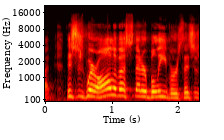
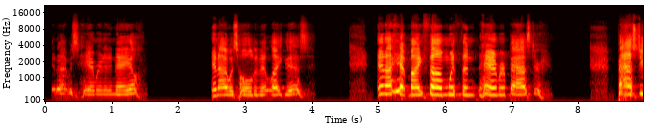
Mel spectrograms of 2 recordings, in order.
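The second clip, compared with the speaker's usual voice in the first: lightly voiced distressed confession; a hint of a panicky man telling his pastor; mildly tearful, pleading; upset new believer; 5 semitones higher than usual. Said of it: "they're crying".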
